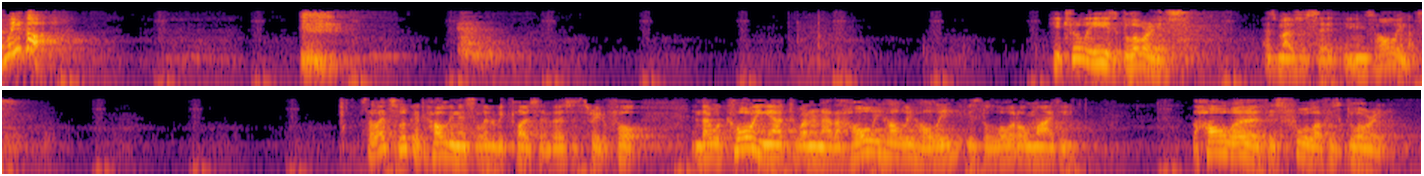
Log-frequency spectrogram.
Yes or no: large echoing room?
yes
